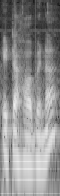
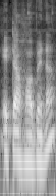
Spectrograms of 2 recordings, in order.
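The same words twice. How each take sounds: The two takes are said the same way.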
